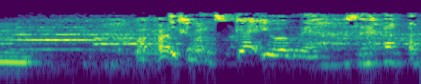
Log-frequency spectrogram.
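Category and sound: vehicle, fire engine siren passing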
